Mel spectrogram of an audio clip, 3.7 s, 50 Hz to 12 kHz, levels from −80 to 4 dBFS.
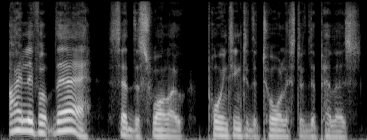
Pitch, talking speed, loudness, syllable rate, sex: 130 Hz, 230 wpm, -17 LUFS, 6.0 syllables/s, male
